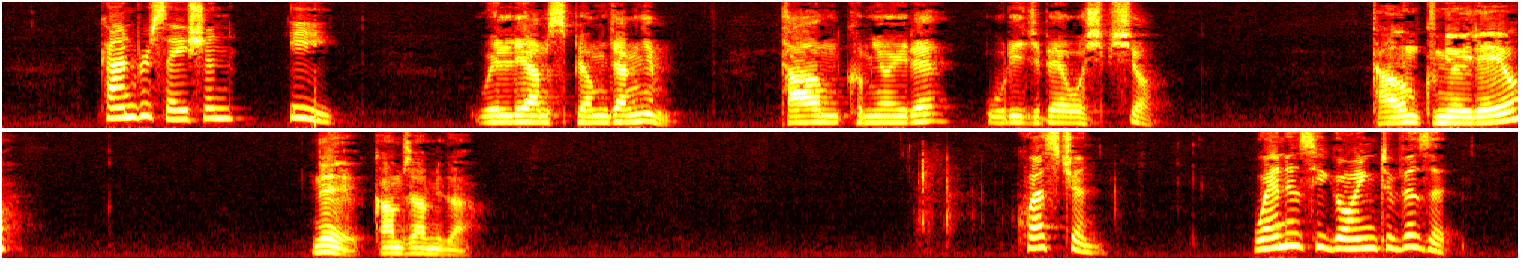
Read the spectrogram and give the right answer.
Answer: He's going to visit next Friday.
